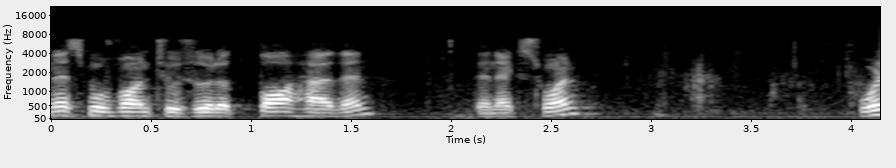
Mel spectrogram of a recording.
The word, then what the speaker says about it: Taha: Okay, both of them are two harakas long, so we pronounce it Taha, Taha. If we were to make it longer, it's a mistake.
